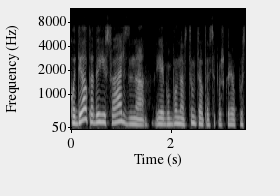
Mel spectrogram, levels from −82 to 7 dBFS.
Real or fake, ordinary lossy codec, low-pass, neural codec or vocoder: fake; Opus, 16 kbps; 7.2 kHz; codec, 16 kHz, 2 kbps, FreqCodec, larger model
